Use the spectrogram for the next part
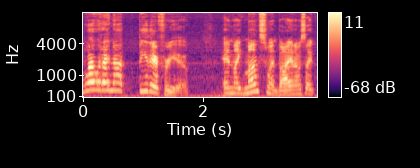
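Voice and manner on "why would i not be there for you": retold exclaiming. Retold pleading question to friend.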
